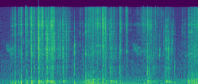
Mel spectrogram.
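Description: A metal utility blade scrapes and carves flakes off a solid, rounded, hand-sized soap ball with red and green confetti speckles, held in a hand with long nails. It makes a quick series of crisp, bright scraping strokes with short dry attacks and a faint low hum underneath.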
